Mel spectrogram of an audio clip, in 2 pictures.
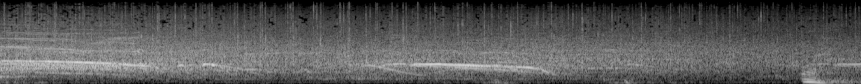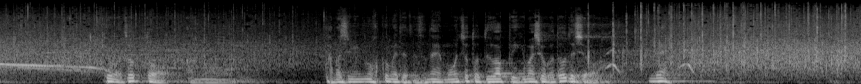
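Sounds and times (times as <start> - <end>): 
whistles and cheers: 0.0 - 10.5, 14.7 - 16.4
audience applause: 0.0 - 13.0, 14.4 - 17.2
speech: 9.7 - 10.5, 12.0 - 15.6.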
